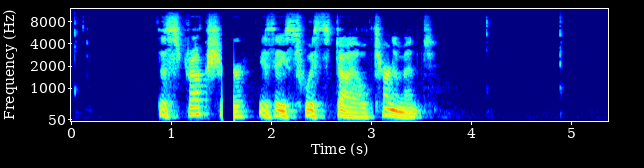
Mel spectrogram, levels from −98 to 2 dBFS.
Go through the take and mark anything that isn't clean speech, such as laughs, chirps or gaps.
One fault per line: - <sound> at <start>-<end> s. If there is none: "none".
- dropout at 1.5-1.6 s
